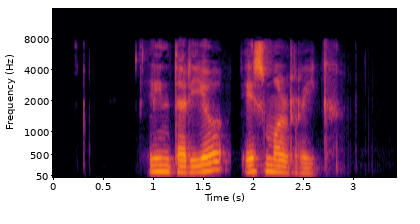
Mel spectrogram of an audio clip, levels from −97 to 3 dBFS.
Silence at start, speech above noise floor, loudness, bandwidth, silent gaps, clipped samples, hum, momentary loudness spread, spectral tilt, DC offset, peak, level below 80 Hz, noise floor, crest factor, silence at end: 0.95 s; 49 dB; -24 LUFS; 8.2 kHz; none; under 0.1%; none; 16 LU; -4.5 dB/octave; under 0.1%; -8 dBFS; -62 dBFS; -74 dBFS; 20 dB; 0.6 s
